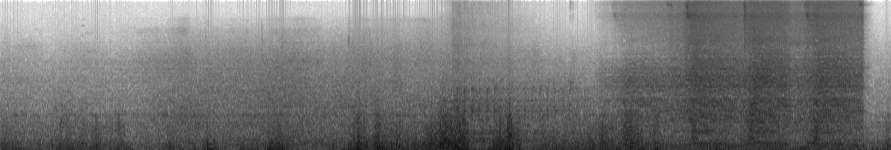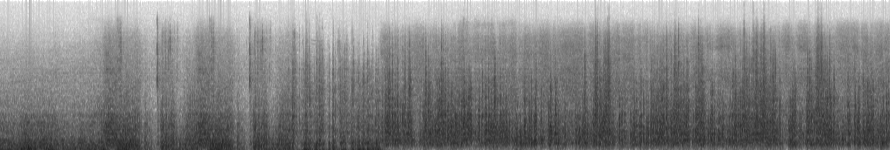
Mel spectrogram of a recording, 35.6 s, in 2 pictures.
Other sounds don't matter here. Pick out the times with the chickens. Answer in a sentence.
The chickens can't be heard in this clip.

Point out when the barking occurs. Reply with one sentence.
You can't hear the barking here.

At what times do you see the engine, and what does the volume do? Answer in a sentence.
You can hear the engine from 9.0 to 17.3 s, getting quieter then louder.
